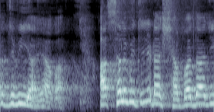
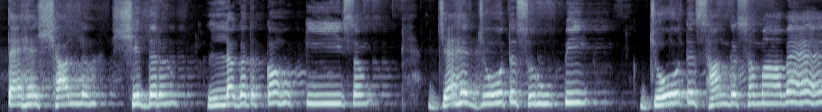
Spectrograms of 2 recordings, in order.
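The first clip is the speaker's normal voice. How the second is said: slow, measured chanting of sacred verse; slow scripture recitation; 3 semitones higher, much slower than usual. Acted. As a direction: draw each word out reverently.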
